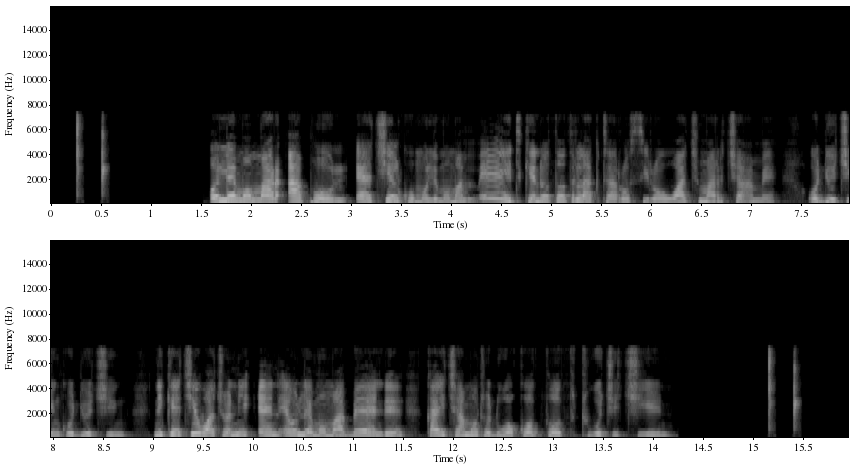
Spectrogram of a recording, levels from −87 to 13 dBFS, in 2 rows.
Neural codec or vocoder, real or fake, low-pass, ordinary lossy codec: none; real; 7.2 kHz; none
